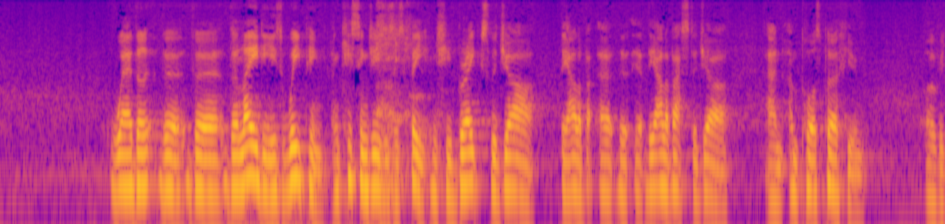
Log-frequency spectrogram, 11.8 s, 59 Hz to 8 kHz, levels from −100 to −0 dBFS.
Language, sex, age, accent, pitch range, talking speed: English, male, 40-59, British, 120-160 Hz, 145 wpm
